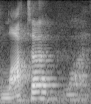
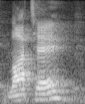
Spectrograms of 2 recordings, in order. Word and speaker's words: Lotte: I never know how to say it. I've stayed at the hotel once. Latte? Latte? Like a latte?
